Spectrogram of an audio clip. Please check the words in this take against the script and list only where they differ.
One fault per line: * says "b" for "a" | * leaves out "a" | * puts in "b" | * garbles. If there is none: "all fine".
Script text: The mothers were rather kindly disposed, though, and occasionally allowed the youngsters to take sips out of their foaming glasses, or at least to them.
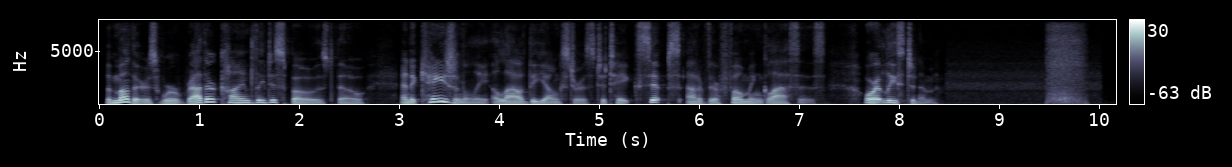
all fine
